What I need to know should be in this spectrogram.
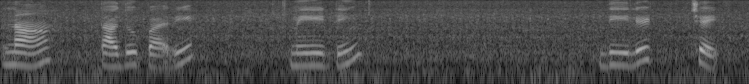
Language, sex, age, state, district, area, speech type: Telugu, female, 45-60, Andhra Pradesh, Visakhapatnam, rural, read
